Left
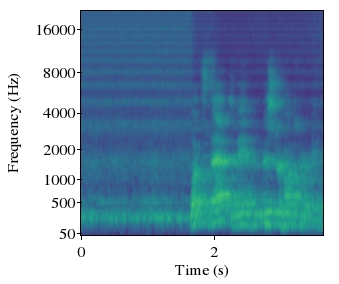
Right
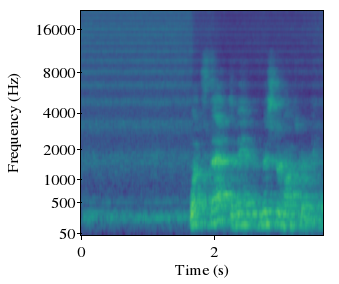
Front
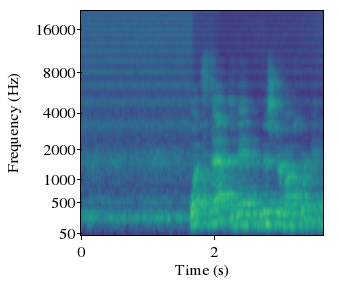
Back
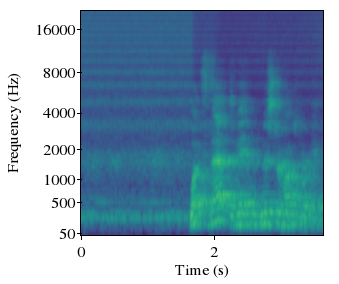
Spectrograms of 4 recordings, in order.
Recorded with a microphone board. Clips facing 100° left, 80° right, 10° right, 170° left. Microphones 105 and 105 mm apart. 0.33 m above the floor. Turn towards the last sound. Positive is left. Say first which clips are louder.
# right 2 dB, front 1 dB
turn(degrees=-165)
